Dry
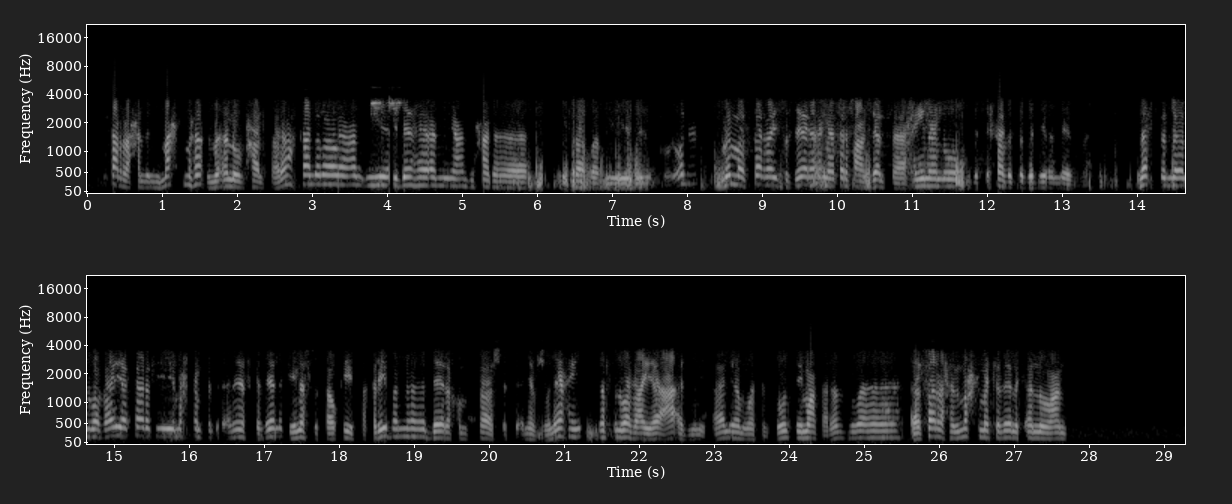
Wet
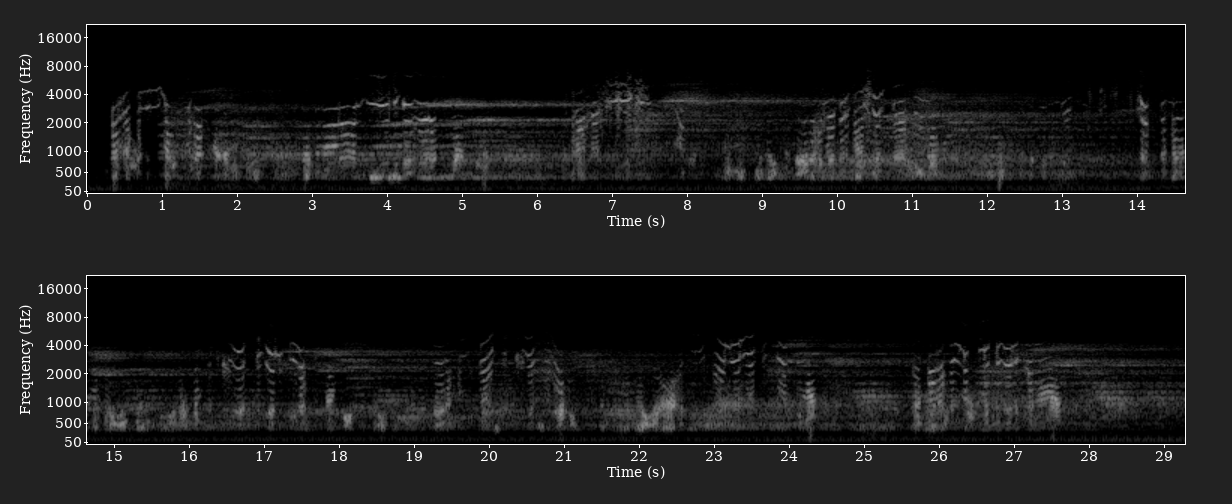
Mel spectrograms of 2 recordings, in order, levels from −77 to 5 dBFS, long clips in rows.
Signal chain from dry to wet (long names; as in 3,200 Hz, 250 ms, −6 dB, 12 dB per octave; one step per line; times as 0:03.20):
frequency axis turned over on the octave scale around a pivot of 1,100 Hz
auto-filter low-pass sine 0.31 Hz 420–3,800 Hz
feedback delay with all-pass diffusion 823 ms, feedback 52%, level −10 dB
level −5 dB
